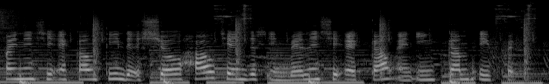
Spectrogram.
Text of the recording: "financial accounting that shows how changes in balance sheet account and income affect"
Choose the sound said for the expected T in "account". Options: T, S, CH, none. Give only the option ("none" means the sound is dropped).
none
